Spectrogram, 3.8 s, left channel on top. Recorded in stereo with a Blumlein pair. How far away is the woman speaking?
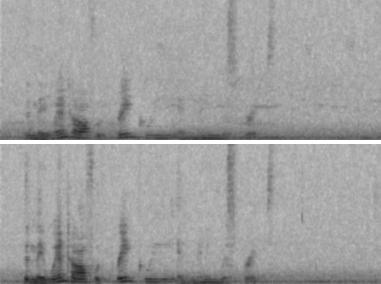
About 1.0 m.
